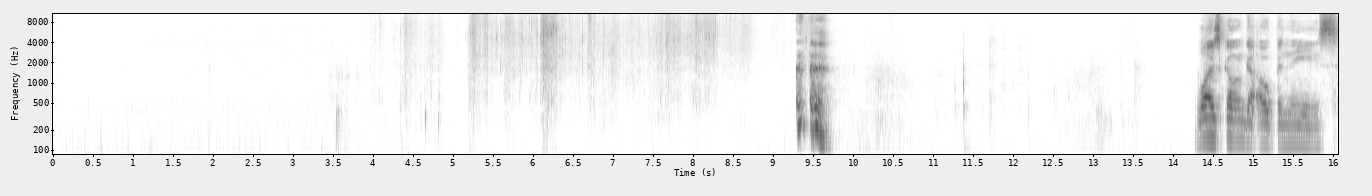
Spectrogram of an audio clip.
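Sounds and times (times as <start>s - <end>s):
plastic packaging crinkling: 3.7s - 9.1s
person coughing: 9.3s - 9.8s.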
